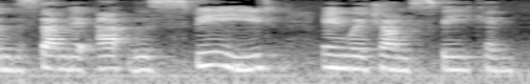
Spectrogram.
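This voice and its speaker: With a Welsh accent, a woman of medium pitch speaks fairly slowly in a monotone, flat intonation, with audible room echo. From Wales. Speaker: journalist. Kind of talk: interview. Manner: measured, articulate.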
